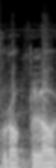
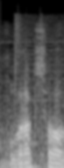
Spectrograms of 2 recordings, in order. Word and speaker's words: Wrocław: वो व्रॉक्लाव लिखा है ना जो, हाँ उसको व्रॉक्सवाव प्रोनाउंस करते हैं।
